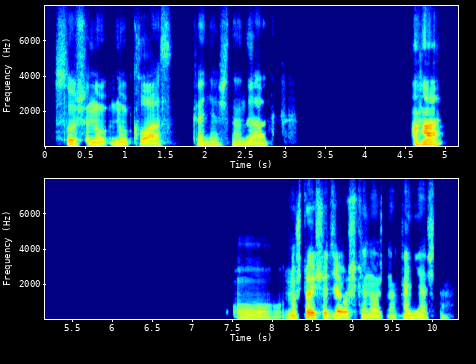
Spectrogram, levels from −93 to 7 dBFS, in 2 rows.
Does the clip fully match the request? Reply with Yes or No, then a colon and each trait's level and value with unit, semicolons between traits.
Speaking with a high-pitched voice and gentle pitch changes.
No: low, 110 Hz; narrow, 2.1 semitones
